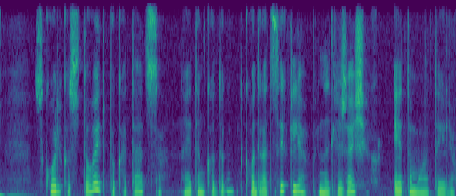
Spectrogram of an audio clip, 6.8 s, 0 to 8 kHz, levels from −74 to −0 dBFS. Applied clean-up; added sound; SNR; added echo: none; none; none; none.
